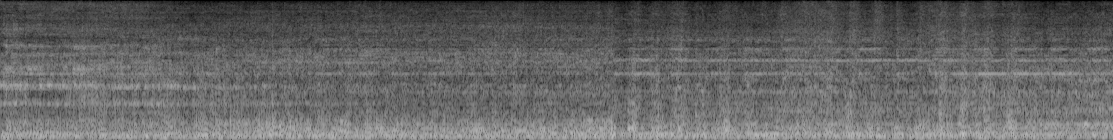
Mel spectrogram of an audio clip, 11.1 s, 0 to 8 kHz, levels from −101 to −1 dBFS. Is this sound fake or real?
fake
